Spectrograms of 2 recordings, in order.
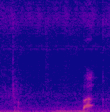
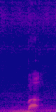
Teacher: Lalu yang kedua ada huruf ba, yaitu keluar dari dua perut bibir sebelah dalam. Ba dari dalam, ba dari dua bibir lalu keluar dari dalam, ba.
